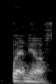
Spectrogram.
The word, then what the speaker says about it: Pletnev: Pletnyov. So Mikhail Pletnyov. He's spelled P-L-E-T-N-E-V, Pletnev, but it's pronounced Pletnyov.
